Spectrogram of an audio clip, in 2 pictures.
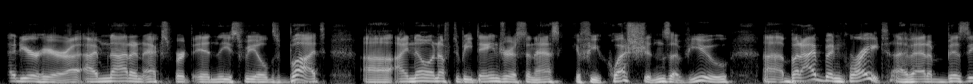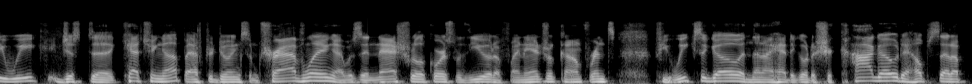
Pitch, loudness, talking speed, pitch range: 125 Hz, -20 LUFS, 220 wpm, 115-140 Hz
